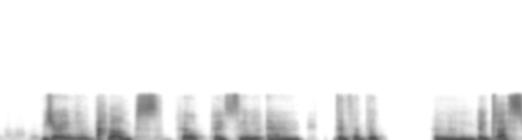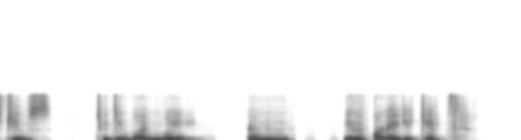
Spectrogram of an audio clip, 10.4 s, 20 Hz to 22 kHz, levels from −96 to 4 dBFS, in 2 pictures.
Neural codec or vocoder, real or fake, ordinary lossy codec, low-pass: codec, 16 kHz, 0.5 kbps, FreqCodec, smaller model; fake; none; 7.2 kHz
